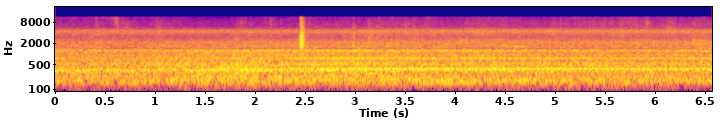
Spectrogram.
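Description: Cabin noise of an Airbus A320 taxiing: the engines running at taxi power give a steady hum with a few steady whining tones. A single sharp click sounds about two and a half seconds in.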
